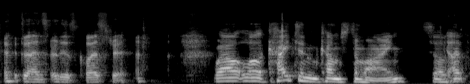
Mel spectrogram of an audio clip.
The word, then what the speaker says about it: chitin: Please spell that the word. I'm taking note chitin. For my graduate student. Chitin.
